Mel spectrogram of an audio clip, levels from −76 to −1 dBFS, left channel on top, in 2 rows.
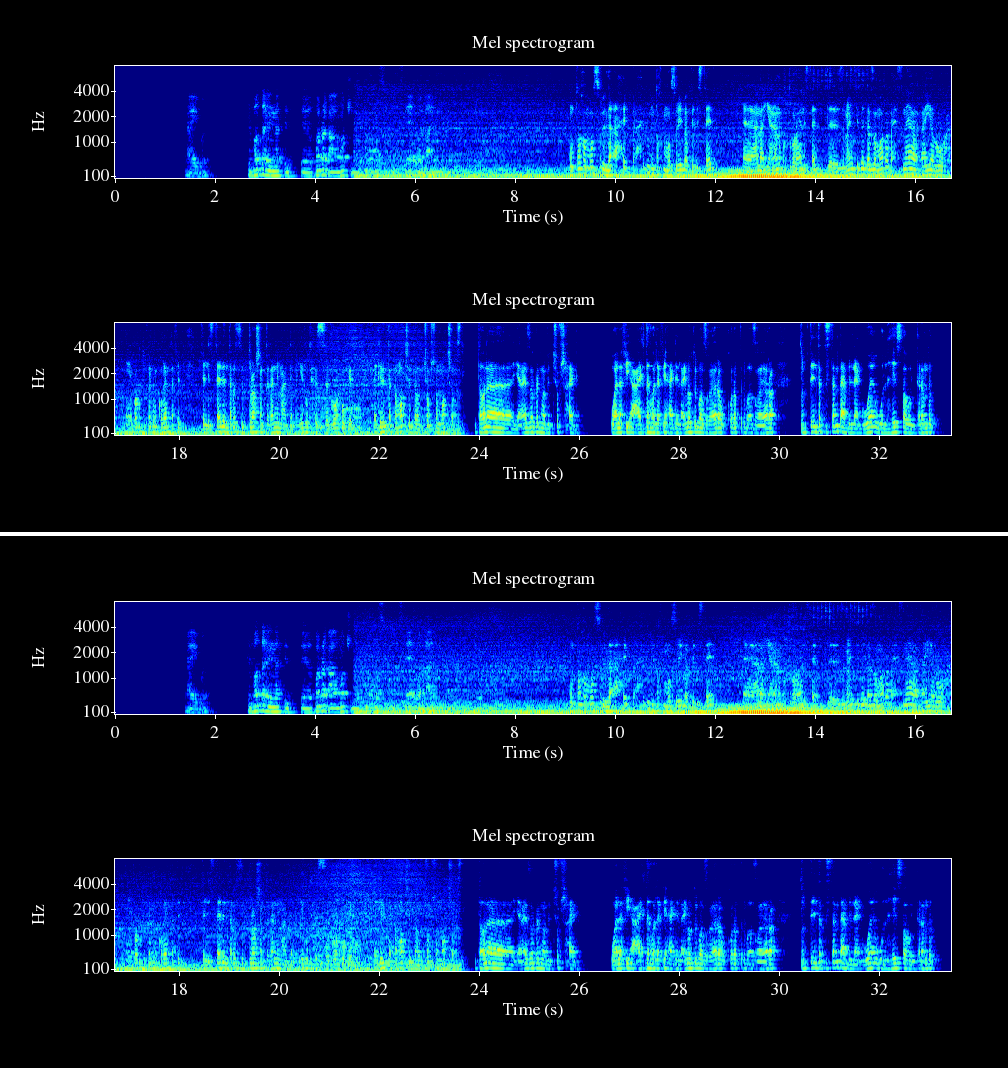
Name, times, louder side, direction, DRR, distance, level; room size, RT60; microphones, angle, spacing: voice 1, 1.4-1.8 2.6-7.4, equal, 80° right, 0.8 m, -40 dB
sound 1, 4.7-23.6, right 1 dB, 20° right, 0.4 m, -32 dB
voice 2, 9.1-12.0 12.5-23.6 24.0-26.0 26.6-33.1, left 3 dB, 50° left, 0.4 m, -35 dB
2.7 x 2.4 x 2.6 m
head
